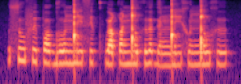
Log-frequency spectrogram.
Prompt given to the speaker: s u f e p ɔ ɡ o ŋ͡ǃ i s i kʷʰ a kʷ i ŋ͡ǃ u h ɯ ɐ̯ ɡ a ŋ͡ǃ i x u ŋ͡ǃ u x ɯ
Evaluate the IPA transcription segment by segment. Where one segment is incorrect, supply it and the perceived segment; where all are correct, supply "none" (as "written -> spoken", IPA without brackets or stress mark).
kʷ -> qʷ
